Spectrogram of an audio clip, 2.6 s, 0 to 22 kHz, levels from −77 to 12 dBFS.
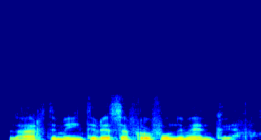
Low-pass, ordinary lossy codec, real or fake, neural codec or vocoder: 7.2 kHz; Opus, 64 kbps; fake; codec, 16 kHz, 4.8 kbps, FACodec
